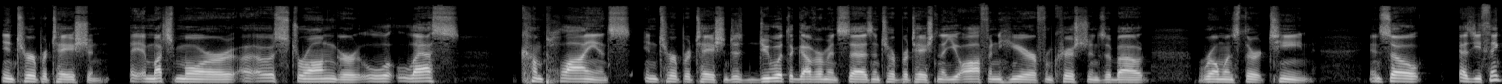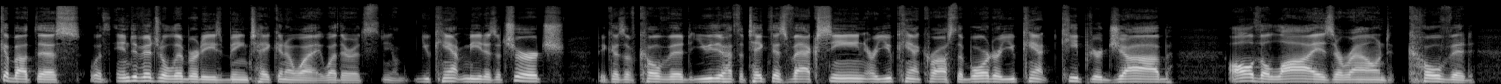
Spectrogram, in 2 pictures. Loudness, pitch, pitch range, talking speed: -18 LUFS, 125 Hz, 115-135 Hz, 145 wpm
